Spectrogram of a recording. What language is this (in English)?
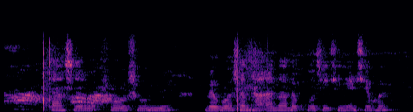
Chinese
